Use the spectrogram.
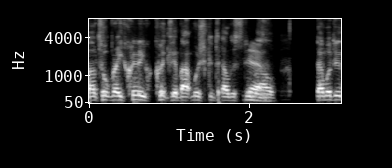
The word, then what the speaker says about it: Moscatel: So and we would think it was Moscatel, but O's are often pronounced as U's. So it's not Moscatel de Setúbal, it's Muscatel de Setúbal. And that's the right way to pronounce it.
